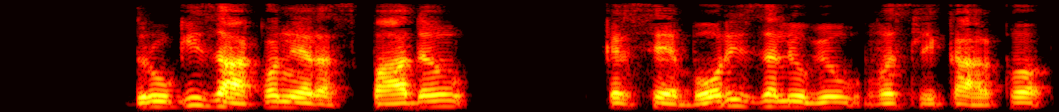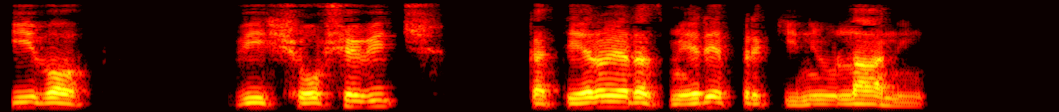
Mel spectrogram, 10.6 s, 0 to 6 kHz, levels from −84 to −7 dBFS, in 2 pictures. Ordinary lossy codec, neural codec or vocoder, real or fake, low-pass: MP3, 32 kbps; none; real; 5.4 kHz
